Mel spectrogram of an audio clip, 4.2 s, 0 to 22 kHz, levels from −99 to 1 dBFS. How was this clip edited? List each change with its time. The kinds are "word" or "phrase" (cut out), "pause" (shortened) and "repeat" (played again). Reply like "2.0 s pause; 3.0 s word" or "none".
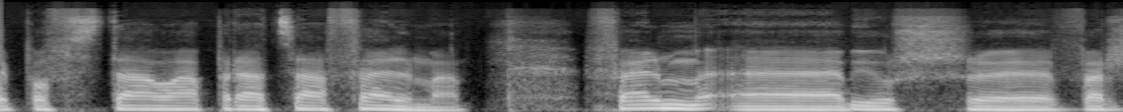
3.2 s word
